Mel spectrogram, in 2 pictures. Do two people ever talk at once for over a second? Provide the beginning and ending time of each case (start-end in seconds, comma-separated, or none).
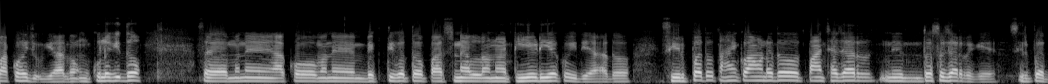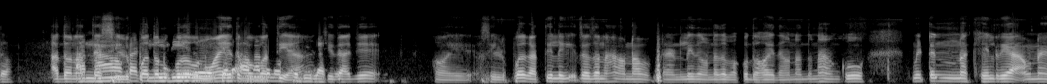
11.3-13.9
